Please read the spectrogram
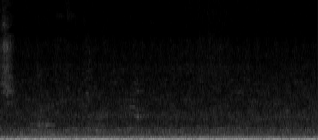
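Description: Steady low drone of a passenger train's running noise heard from inside the carriage, even in level throughout.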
